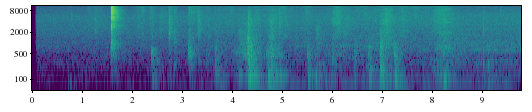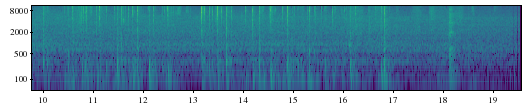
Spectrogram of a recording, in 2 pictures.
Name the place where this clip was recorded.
bedroom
